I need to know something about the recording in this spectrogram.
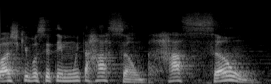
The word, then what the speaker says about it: ração: E o outro, comida para cachorro, ração, ok? Ração, sa, z, sa.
